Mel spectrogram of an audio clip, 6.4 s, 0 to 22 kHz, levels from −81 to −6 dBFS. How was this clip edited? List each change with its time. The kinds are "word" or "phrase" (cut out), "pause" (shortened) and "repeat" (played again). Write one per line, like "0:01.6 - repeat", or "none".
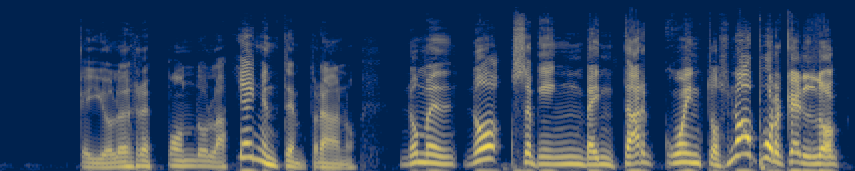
0:01.7 - word
0:03.4 - word
0:04.0 - word

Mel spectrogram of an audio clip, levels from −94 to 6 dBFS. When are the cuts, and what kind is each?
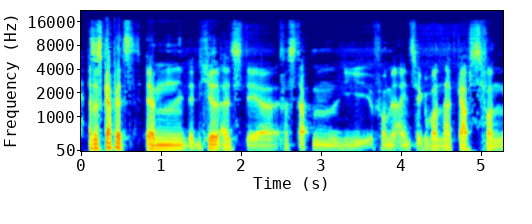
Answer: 0:01.7 - word
0:02.5 - word

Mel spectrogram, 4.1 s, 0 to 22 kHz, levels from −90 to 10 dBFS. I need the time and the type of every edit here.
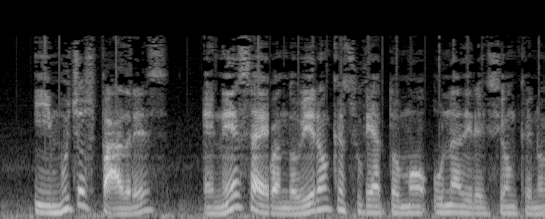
0:02.0 - word
0:02.8 - word

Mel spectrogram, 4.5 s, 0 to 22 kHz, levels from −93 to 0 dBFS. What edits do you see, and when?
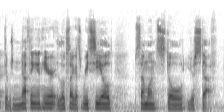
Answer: none

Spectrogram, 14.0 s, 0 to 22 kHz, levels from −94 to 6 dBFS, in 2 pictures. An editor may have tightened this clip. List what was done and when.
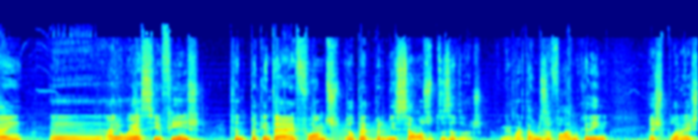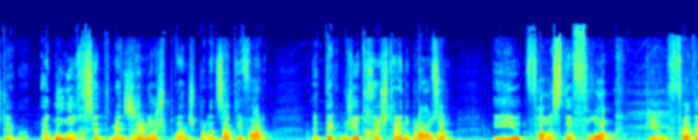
none

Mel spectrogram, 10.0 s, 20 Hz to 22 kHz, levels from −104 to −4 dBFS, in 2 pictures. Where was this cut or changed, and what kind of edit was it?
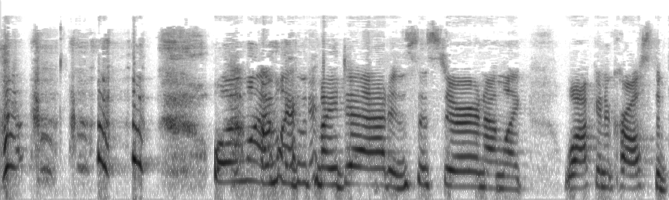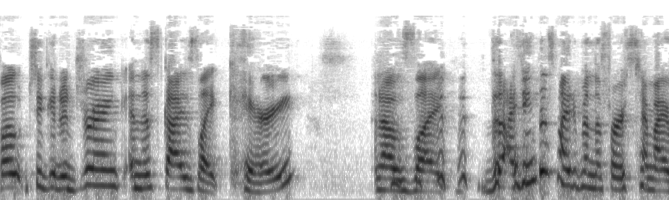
none

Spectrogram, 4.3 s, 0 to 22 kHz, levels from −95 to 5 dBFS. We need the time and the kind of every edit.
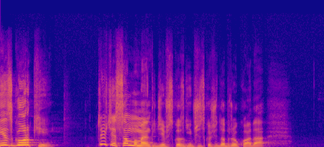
0:02.0 - word
0:02.5 - word

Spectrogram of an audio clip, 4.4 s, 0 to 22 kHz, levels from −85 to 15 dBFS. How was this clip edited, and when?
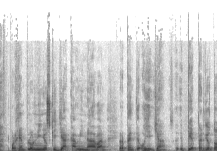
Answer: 0:02.4 - phrase

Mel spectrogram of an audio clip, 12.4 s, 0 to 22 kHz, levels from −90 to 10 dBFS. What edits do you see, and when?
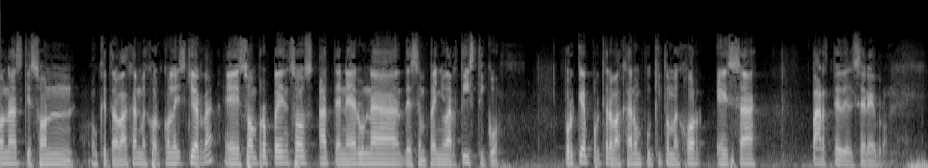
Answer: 0:01.0 - word
0:02.9 - pause
0:08.0 - word

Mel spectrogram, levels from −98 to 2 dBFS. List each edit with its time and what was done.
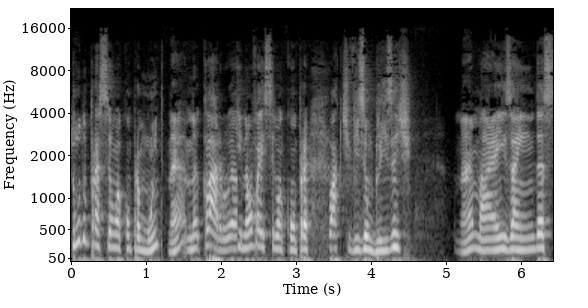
0:01.2 - word
0:02.2 - word
0:02.7 - word
0:03.4 - word

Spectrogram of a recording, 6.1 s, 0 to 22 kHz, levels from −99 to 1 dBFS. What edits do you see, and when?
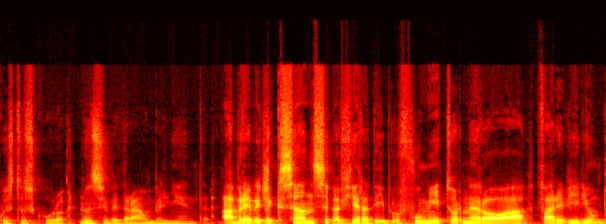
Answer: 0:02.6 - word
0:03.3 - word

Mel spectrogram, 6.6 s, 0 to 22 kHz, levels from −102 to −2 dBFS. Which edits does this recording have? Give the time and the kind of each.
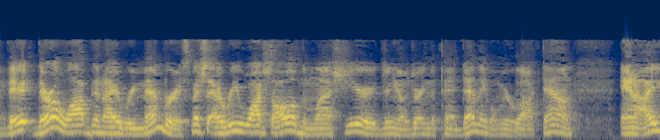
0:00.9 - word
0:05.2 - word

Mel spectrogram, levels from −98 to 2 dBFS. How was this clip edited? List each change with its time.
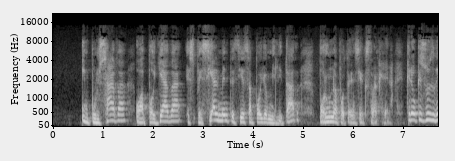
0:01.6 - pause

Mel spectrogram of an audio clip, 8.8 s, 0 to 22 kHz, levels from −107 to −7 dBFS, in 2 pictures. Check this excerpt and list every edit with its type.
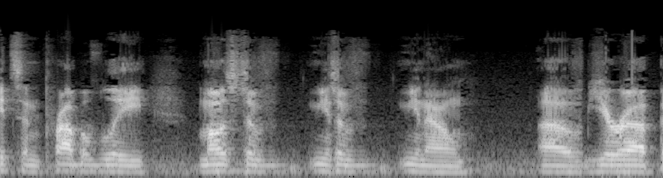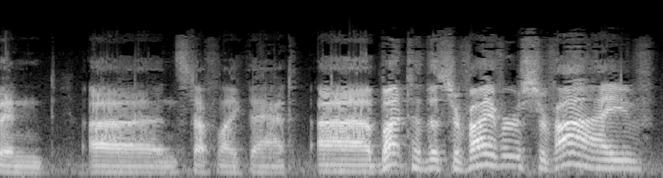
0:02.2 - repeat
0:03.9 - word
0:04.9 - pause
0:06.4 - pause

